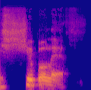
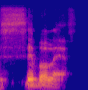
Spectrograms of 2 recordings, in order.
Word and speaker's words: Shibboleth: And if he said, "No," then they would say to him, "Then say Shibboleth." And he would say Sibboleth, where he could not pronounce it right.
